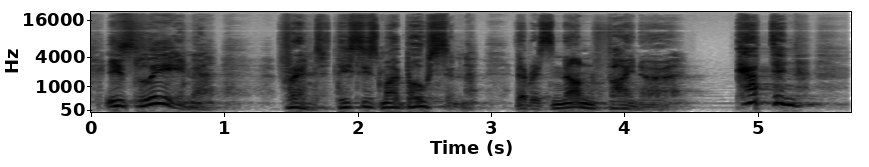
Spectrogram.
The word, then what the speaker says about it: boatswain: It's just bosun. Don't say boatswain. Do you skip that in between? Also Google Translate says bosun. And not boatswain.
